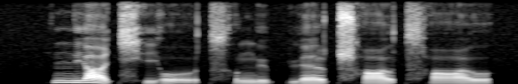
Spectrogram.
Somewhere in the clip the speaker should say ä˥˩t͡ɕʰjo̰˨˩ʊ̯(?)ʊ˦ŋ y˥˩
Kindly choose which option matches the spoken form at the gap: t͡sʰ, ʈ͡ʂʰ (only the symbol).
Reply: t͡sʰ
